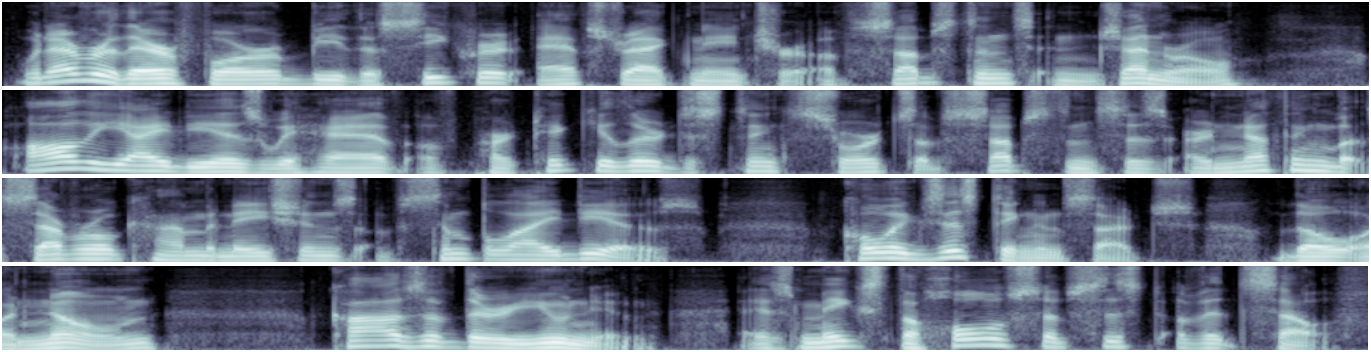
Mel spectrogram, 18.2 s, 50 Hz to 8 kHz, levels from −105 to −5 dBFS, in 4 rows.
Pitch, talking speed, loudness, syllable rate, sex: 115 Hz, 155 wpm, -21 LUFS, 5.3 syllables/s, male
